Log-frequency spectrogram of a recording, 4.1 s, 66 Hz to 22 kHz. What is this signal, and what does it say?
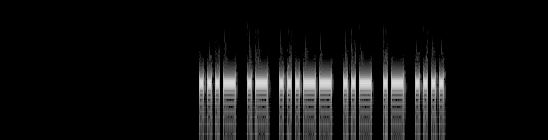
Morse code, heard as a keyed tone, about 40 wpm, 700 Hz. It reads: VA3UAH
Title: DXCC-100 Call Signs - 6 Characters - Repeated 3x - 40wpm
